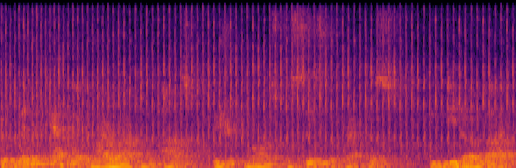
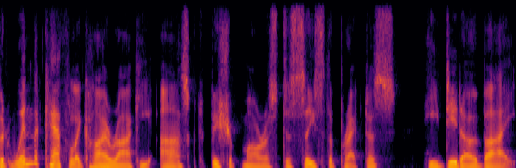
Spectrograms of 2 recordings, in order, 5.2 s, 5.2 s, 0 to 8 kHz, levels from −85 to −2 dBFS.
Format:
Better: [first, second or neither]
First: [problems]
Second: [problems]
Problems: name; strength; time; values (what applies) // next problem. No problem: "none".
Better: second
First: background sound (Engine); 10 dB below the speech // room echo; dies away in 1.1 s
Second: none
